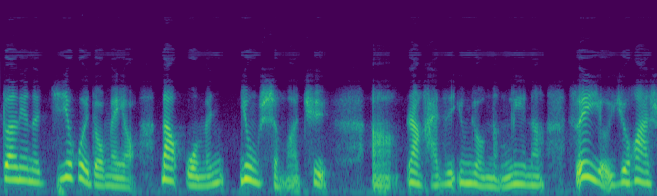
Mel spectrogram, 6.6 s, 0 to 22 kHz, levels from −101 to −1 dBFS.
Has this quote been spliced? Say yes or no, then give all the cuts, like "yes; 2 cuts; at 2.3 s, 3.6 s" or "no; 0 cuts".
yes; 1 cut; at 2.3 s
